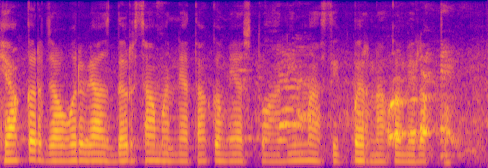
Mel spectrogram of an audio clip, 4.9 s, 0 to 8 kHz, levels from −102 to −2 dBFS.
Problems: constant background noise, continuous background conversations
